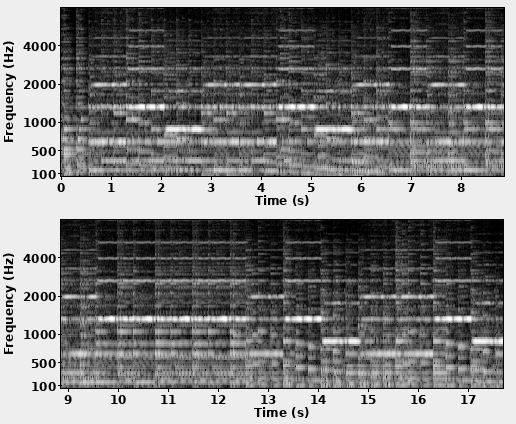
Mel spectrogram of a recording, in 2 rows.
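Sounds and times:
flute playing a scherzo: 0.1s - 17.6s.

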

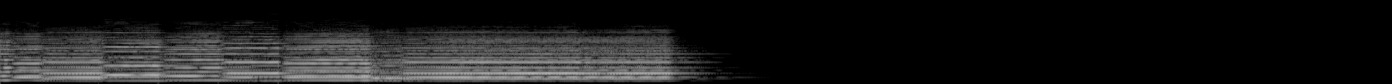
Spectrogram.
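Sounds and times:
string trio karaoke: 0.0s - 7.1s.

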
